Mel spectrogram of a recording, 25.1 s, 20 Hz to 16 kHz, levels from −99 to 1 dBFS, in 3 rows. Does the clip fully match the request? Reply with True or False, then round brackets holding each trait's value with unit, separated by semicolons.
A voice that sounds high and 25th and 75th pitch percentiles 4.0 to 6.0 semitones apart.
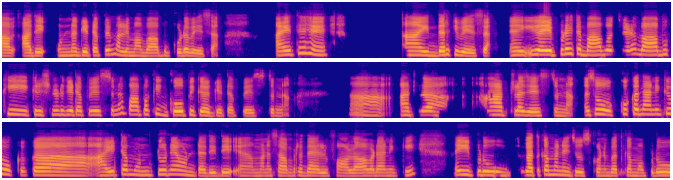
True (235 Hz; 4.5 semitones)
